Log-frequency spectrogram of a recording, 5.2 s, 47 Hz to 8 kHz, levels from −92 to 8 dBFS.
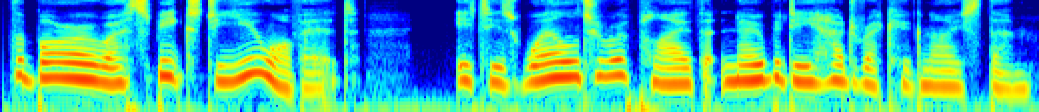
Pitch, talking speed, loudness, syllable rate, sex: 195 Hz, 210 wpm, -18 LUFS, 5.6 syllables/s, female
